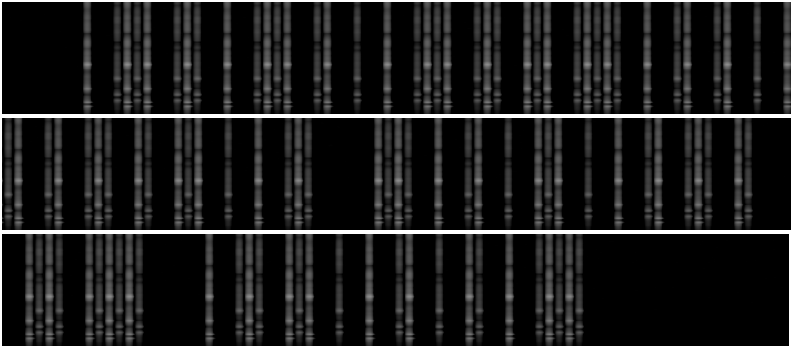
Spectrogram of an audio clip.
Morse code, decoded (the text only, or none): CYCLOPEAN IMAGE IS NAMED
